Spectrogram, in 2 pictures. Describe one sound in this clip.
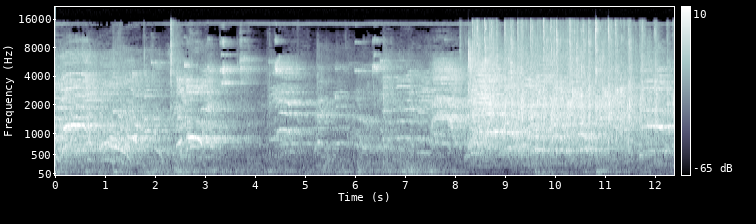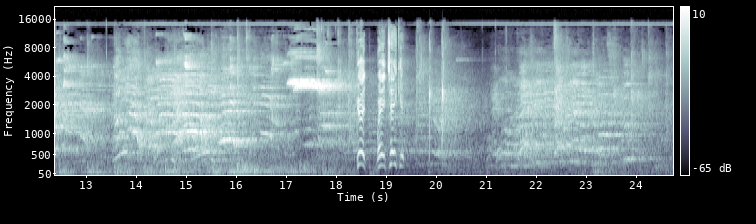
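Young players shout and call out in a large echoing gym.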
